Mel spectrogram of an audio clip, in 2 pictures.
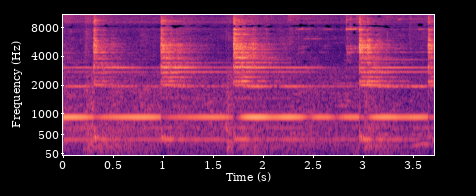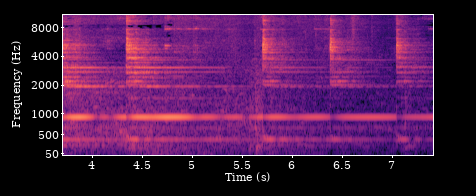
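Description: Ritual cymbals and large hand-held drums played by Buddhist monks as cham dance music: repeated cymbal clashes about once a second, each leaving a long metallic ring over drum beats. The music fades away near the end.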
